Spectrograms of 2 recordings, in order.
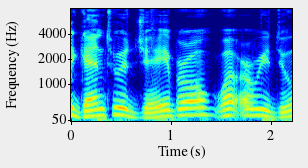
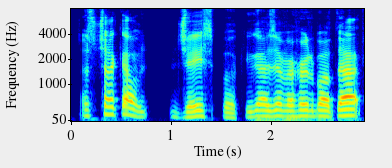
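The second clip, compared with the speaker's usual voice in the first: talking with a mouthful of food; chewing a snack mid-sentence; chewing while talking. Real, not acted. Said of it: "Sorry, I'm chewing right now".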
